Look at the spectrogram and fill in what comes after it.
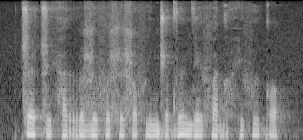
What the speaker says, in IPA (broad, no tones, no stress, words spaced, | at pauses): ʈ͡ʂɛʈ͡ʂi harɤʐɯfɤ ʂeʂɔfind͡ʒɔ dlɯnze faɡɤ hifɯɡɔ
